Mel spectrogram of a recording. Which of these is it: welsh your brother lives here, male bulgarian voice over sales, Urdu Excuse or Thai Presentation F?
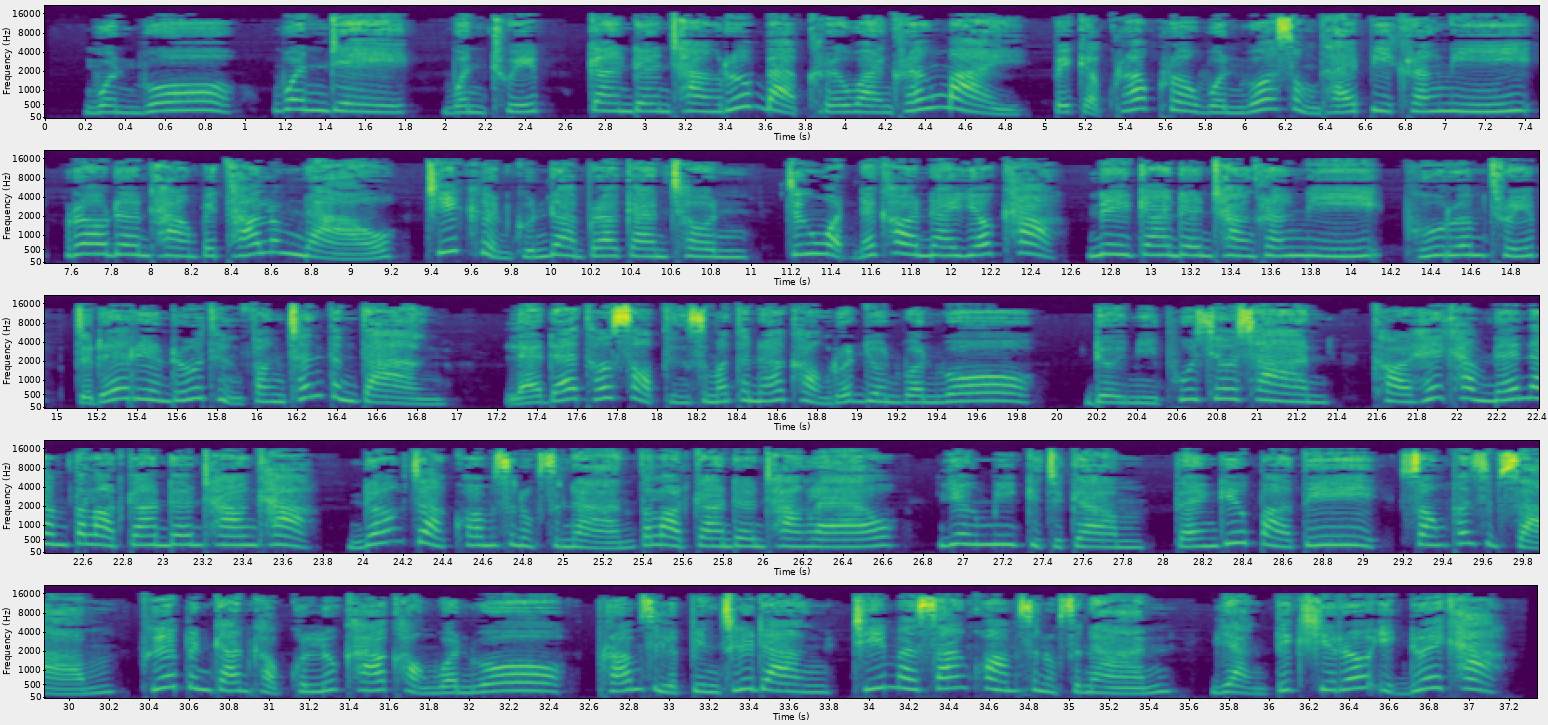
Thai Presentation F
